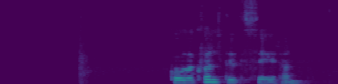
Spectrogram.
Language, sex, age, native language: Icelandic, female, 40-49, Icelandic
